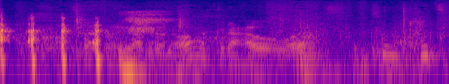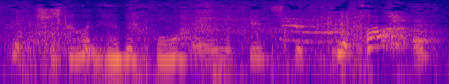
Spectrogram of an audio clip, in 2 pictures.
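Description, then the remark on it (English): A jump scare: a few sharp bangs open into a loud, wavering cat screech, followed by more drawn-out yowls and hisses over a busy, noisy background with muffled voices. “Oh, bloody cat scare.”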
